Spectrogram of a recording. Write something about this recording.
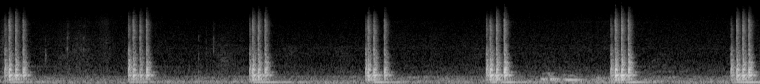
YVONNE Fingertapping
The sound of fingertapping on a desk.
Fingers, waiting, tapping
